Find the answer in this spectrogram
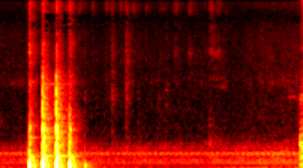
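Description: Glass pint canning jar packed with raw pork pieces knocked down on the counter about six times in quick succession, roughly seven knocks a second, to settle the loosely packed meat and work the air out in place of a bubble tool.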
